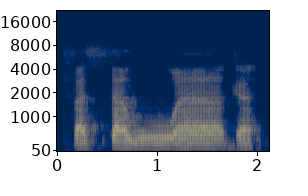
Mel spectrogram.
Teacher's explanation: Wawunya ditekan. Kenapa ditekan? Karena tasydid, ya kan?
